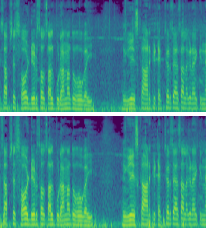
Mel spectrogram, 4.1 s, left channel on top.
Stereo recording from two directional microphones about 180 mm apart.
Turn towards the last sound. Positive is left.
turn(degrees=-10)  # may be behind; listen again after turning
